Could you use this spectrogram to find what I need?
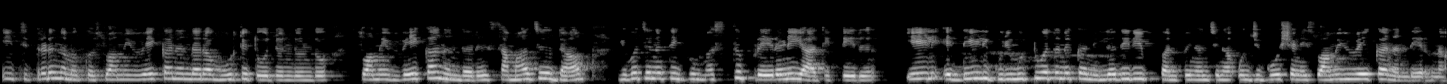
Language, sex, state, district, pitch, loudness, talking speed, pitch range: Tulu, female, Karnataka, Dakshina Kannada, 230 Hz, -17 LUFS, 110 wpm, 210-255 Hz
